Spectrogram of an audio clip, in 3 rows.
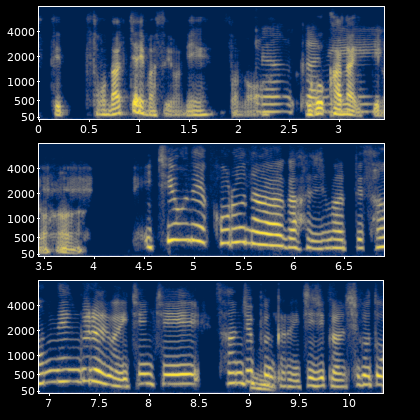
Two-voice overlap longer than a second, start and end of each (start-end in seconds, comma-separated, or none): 2.1-3.5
